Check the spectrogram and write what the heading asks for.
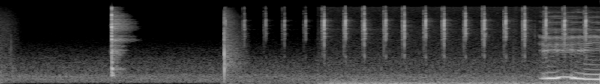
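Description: A wall light switch clicks once about a second in. After that comes a run of quick, even mechanical clicks, about five a second, over a low hum. Near the end there is a short hummed voice sound.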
